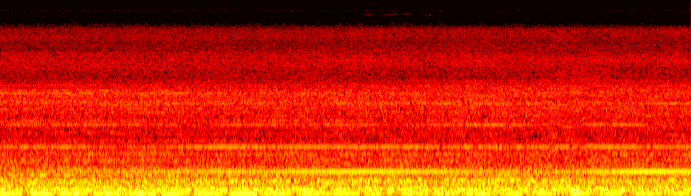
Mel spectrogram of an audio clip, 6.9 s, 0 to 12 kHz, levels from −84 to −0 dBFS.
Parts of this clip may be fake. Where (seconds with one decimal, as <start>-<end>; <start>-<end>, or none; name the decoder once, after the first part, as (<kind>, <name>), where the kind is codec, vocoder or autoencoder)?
5.5-6.1 (codec, SNAC)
